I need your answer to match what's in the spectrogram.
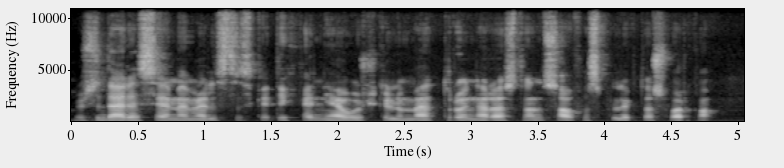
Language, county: Lithuanian, Vilnius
